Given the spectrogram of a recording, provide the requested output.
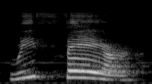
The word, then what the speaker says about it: refer: but how look i i'm saying the others the other syllable the last syllable i'm stressing on it i'm saying refer i'm stressing on the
